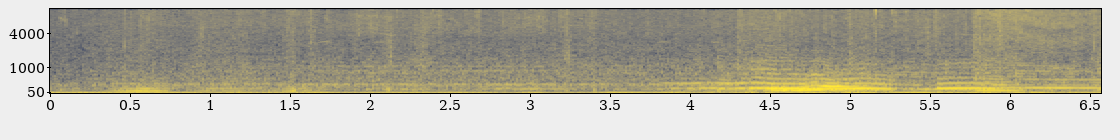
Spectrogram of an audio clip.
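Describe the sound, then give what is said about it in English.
A dense swarm of bees buzzes continuously around Bakari and Toto as they go for the honeycomb, the droning hum shifting in pitch and swelling louder near the end. “And bees also go for the eyes.”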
